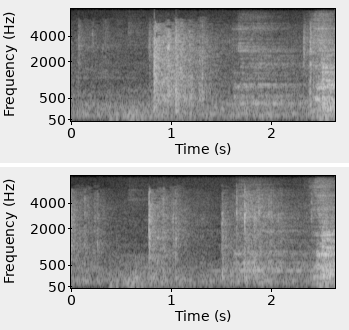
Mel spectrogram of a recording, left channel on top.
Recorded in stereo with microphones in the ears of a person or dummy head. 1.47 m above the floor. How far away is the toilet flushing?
About 2 m.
